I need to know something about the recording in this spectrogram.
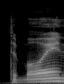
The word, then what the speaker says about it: Des Moines: Des Moines is a city in America and has the oi sound, which is prevalent in many words, like toy and coin and others.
